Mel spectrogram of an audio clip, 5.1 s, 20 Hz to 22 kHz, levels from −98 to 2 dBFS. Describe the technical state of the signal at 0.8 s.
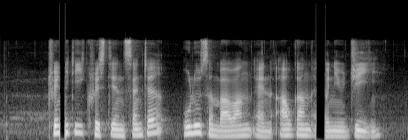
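Bluetooth dropout from 0.75 to 0.83 s: likely late packets were discarded, leaving a flat waveform and an empty spectrogram column before the speech resumes further on.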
